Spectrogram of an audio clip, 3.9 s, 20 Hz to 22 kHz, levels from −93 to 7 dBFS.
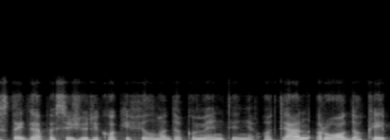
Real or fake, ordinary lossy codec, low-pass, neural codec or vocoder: fake; Opus, 24 kbps; 7.2 kHz; codec, 16 kHz, 0.8 kbps, ZipCodec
